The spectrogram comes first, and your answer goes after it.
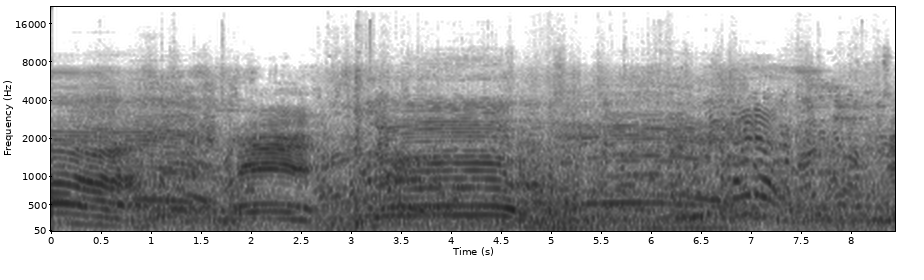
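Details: Sahiwal bull calves at Ambari cattle market, Bangladesh, 18 May 2024, lowing in a series of drawn-out harmonic moos, some rising then falling, with a busy market crowd murmuring behind.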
